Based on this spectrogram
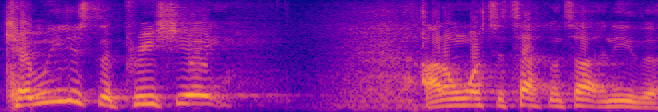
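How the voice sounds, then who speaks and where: A man races along at a very fast pace while noticeable background noise plays. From Norway, Ghanaian family. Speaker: fitness content creator. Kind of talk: livestream Q&A. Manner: casual, relaxed.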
